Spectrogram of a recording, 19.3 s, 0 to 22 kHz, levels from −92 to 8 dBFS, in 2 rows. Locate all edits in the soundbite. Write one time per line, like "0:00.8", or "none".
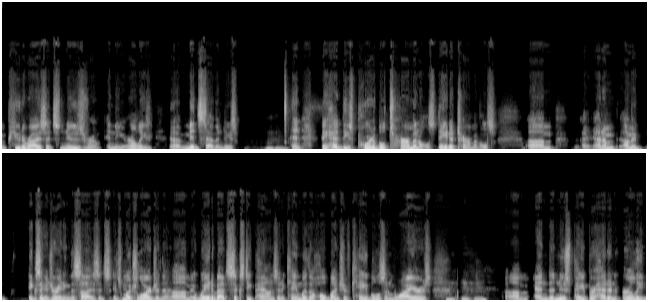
0:12.2
0:16.5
